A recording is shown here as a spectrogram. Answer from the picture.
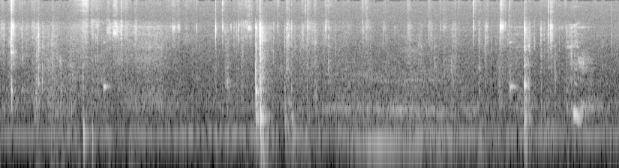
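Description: Near silence: faint handling of craft supplies, paper, lace and glue bottles, on a cutting mat, with a few light knocks as they are picked up and set down, the loudest about four seconds in and again near the end.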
